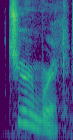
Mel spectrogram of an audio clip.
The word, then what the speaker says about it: turmeric: Rob says it's subtle. It's turmeric. – Turmeric. – You're supposed to mumble it. – Mumble it. – Yeah, it's like Rochesterians say Rochester in like a syllable and a half.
